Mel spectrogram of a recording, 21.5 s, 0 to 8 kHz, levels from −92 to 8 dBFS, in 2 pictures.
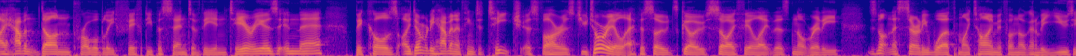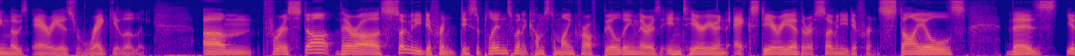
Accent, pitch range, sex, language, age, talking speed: British, 105-125 Hz, male, English, 20-39, 210 wpm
